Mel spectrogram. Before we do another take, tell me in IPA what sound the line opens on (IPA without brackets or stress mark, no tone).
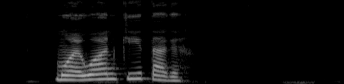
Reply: m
